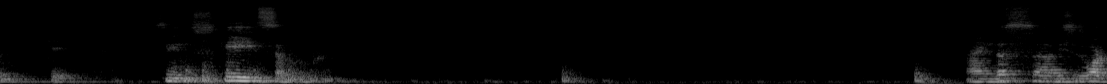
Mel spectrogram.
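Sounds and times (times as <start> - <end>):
marker writing on whiteboard: 1.1 - 2.3, 3.9 - 9.6.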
